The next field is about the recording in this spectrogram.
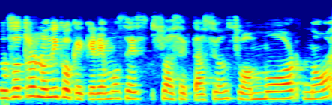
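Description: At a moderate pace, a woman with a Mexican accent speaks at a fairly high pitch. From Mexico. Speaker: psychologist. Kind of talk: interview.

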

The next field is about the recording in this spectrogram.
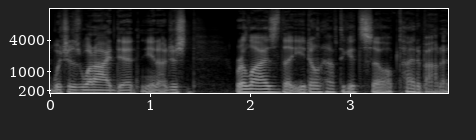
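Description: With fairly level intonation, an unremarkable speaking voice goes along at a fairly quick speed. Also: man. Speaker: podcast co-host. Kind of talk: casual chat.

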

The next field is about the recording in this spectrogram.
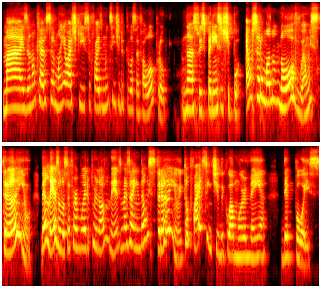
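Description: A woman's high pitch at a fairly quick pace, with lively intonation. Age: 20s. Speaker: podcast host. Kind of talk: casual interview chat. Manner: animated.

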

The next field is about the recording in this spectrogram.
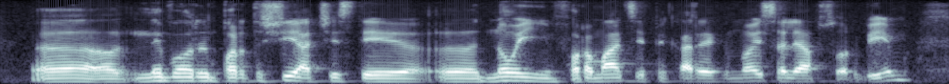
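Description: A man's medium-pitched voice holds a monotone, flat intonation at a moderate pace. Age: 30s. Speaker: tour guide and travel agency director. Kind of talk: podcast interview. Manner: hesitant, frequent word repetitions.

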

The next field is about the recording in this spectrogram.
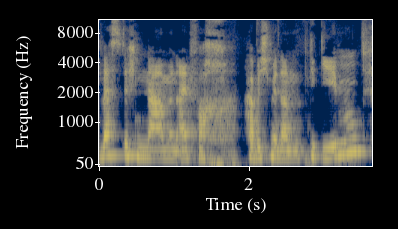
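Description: A woman talks at a fairly slow pace with a fairly high pitch. Noticeable background noise and audible room echo are present. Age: 20s. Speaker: university student. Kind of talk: casual chat.

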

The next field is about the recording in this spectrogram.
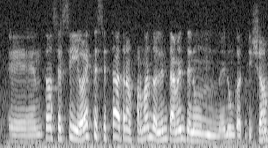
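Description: Over noticeable background noise, a man talks very fast with very wide pitch swings. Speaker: podcast co-host, teacher trainee. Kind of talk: casual chat. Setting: live stream.

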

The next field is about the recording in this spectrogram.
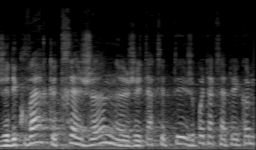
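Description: A man speaks with ordinary pitch variation. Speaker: entrepreneur. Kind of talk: interview.

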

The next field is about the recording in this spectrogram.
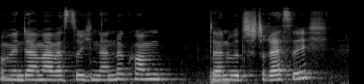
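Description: A woman's fairly high voice in a monotone, flat intonation at a moderate pace. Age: 30s. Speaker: medical student and mother. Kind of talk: interview.

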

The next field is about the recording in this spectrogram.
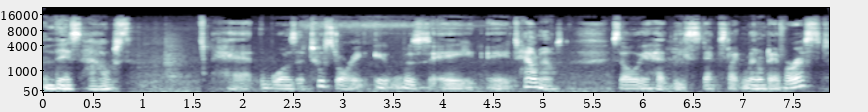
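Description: Very slowly and with a Newfoundland accent, a woman speaks amid audible room echo and noticeable background noise. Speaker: podcast host. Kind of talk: casual monologue. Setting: hospital room.

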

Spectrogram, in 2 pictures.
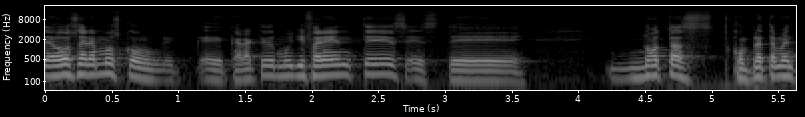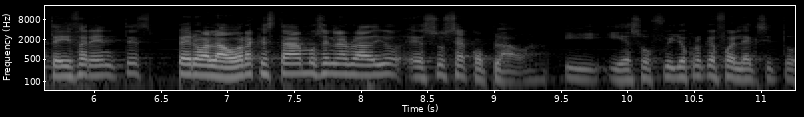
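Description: In a very clean recording with a silent background, a man talks in a normal speaking voice at a fairly high pitch, with ordinary pitch variation and a moderate pace. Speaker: radio DJ and former record label promoter. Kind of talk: casual interview chat.

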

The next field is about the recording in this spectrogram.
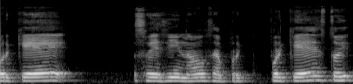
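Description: Speaking at a very slow pace, the man has a high pitch. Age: 20s. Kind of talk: personal testimony. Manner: halting, many fillers.

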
